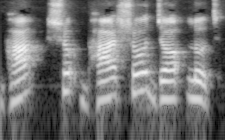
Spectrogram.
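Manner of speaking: ভা, সো, জ, লোচ counted out in separate beats; short gap after each of ভা, সো, জ, লোচ; syllable by syllable. Shown as a demonstration. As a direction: slowly split ভা, সো, জ, লোচ. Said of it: "এখানে একটা পর্ব হলো".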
